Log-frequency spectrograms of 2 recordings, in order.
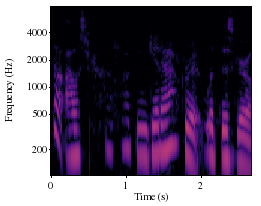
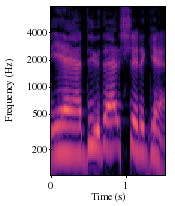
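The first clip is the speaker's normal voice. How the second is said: very loud, booming, taunting trash talk; 2 semitones higher, 9 dB louder than usual. Retelling a fight after a friend got pushed: imitating own taunting trash talk. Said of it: "I was in that shit-talking mood".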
